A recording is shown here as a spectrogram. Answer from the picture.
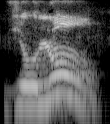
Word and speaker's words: violon: E quando não é com um E que termina, a sílaba forte é a última. Então, olha só. Violon.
